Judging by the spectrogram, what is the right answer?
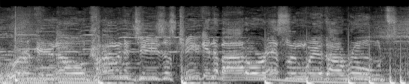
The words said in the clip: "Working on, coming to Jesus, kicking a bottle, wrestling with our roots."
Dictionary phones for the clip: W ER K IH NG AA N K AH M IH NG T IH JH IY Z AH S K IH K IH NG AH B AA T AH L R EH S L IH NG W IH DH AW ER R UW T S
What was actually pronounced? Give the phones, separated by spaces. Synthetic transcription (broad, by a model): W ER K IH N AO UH K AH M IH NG T IH JH IY Z AH S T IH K IH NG AH B AA T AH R R EH S L IH NG W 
